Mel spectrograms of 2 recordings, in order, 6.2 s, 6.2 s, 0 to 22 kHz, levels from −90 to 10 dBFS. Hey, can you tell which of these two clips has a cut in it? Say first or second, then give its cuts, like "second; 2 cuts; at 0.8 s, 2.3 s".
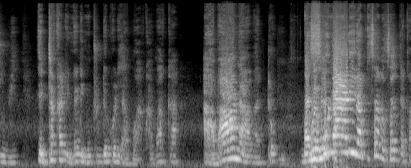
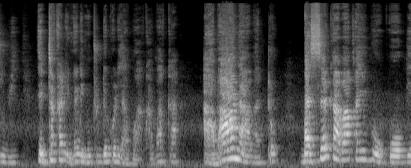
first; 1 cut; at 4.7 s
